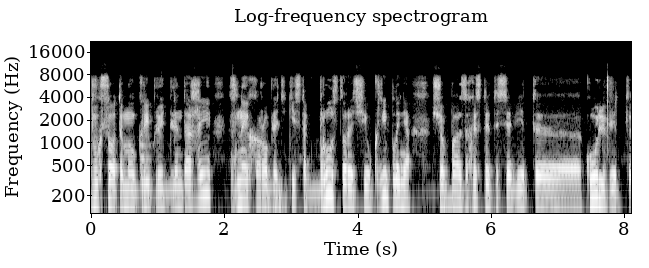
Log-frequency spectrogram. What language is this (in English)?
Ukrainian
